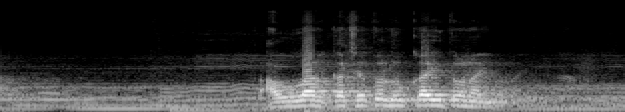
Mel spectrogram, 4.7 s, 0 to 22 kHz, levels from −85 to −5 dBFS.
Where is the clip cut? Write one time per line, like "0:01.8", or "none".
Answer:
none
